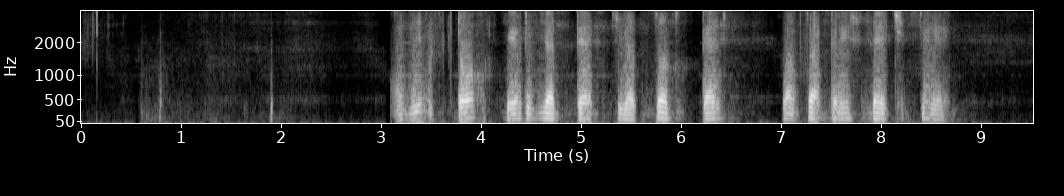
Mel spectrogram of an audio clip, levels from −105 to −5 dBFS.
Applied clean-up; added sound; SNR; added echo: neural separator model SepFormer WHAMR!.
